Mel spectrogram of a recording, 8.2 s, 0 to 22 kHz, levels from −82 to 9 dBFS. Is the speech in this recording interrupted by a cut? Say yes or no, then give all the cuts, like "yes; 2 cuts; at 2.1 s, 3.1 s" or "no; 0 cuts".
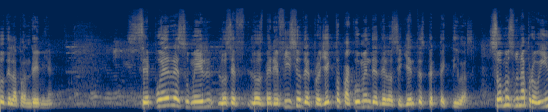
yes; 1 cut; at 7.2 s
